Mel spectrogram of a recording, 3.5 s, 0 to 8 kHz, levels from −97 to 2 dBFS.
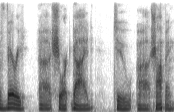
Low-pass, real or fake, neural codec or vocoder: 7.2 kHz; real; none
